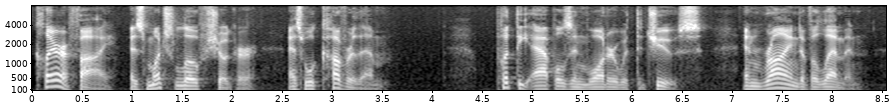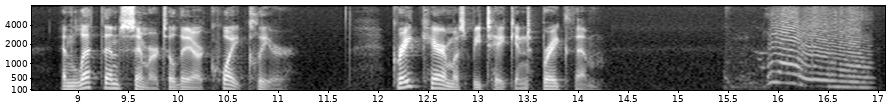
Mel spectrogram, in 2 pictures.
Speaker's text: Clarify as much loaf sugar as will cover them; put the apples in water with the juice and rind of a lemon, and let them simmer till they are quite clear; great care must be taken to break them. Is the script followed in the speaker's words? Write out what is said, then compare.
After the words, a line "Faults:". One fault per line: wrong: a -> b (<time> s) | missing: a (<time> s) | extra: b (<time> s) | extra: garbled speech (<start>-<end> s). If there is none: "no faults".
Clarify as much loaf sugar as will cover them; put the apples in water with the juice and rind of a lemon, and let them simmer till they are quite clear; great care must be taken to break them.
Faults:
no faults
